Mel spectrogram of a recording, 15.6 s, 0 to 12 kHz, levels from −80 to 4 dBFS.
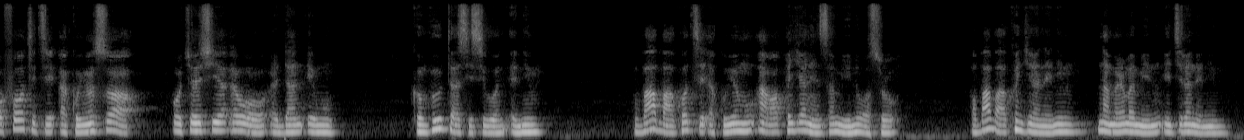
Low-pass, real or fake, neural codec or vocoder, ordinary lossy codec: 10.8 kHz; fake; codec, 24 kHz, 0.5 kbps, DualCodec; AAC, 32 kbps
